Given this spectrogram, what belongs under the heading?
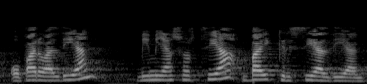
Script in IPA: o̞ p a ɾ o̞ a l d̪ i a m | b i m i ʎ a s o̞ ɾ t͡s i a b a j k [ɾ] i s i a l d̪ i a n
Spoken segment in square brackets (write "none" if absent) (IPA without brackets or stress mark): ɾ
